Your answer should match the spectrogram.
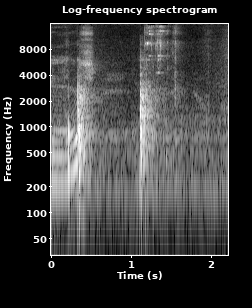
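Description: Wooden puzzle pieces knocking against a wooden puzzle board as a toddler fits them in: two sharp clacks less than a second apart, with a short child's vocal sound at the start.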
